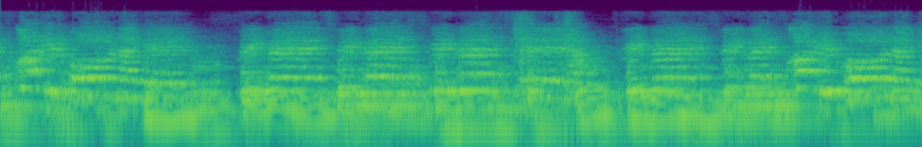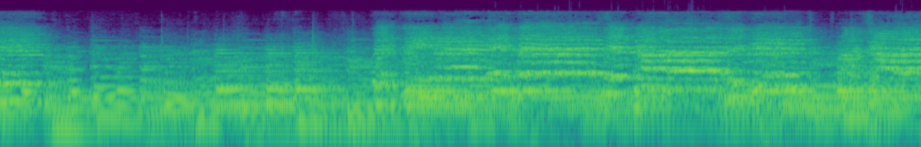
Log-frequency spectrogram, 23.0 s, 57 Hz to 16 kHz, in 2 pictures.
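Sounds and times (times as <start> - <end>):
children's choir singing: 0.0 - 12.4, 16.1 - 23.0
low accompanying notes: 0.0 - 23.0.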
